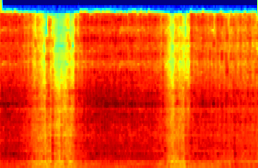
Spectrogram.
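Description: Sewing machine stitching a blouse, loud close motor whir that runs in two bursts with a short dip between them, no talk over it.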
